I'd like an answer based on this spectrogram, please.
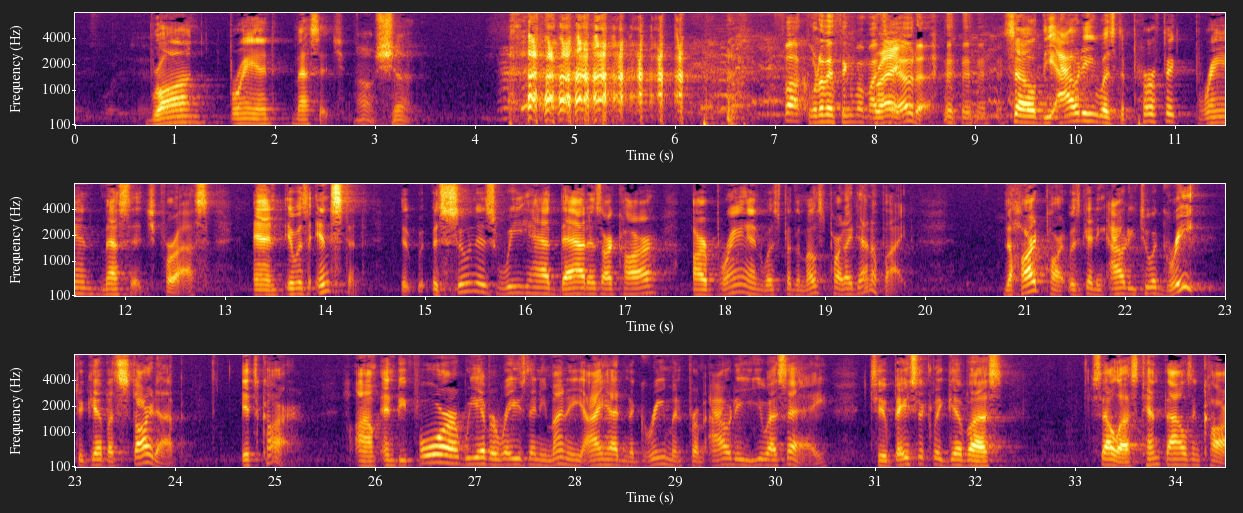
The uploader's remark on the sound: Startup Grind Columbus. This is the audio recording from the live event.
